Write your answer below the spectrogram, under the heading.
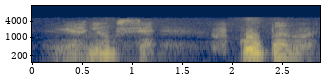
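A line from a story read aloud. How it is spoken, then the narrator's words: Moaning. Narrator (Russian): простонал Теремон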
